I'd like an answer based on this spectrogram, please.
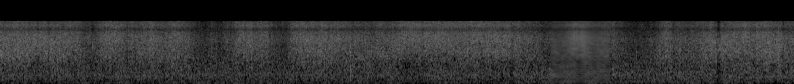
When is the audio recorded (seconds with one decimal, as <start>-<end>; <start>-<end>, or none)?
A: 0.0-5.5; 6.1-7.9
